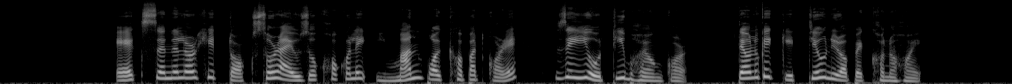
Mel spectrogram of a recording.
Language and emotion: Assamese, disgusted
